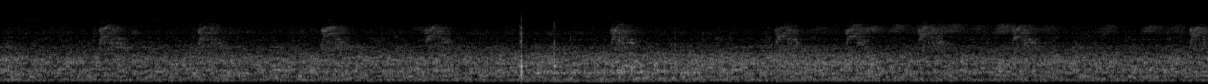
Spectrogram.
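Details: A fledgling brown-eared bulbul just out of the nest gives short, high, hissy calls, repeated roughly once a second, over a steady wash of background noise.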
